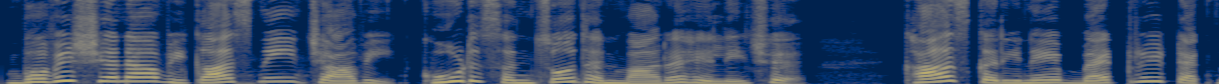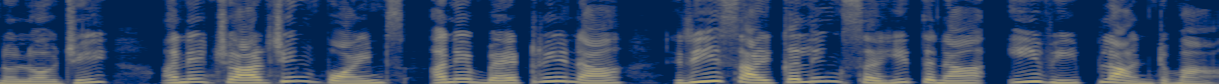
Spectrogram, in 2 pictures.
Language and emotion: Gujarati, neutral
